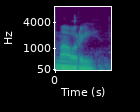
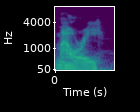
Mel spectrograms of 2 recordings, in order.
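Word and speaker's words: Māori: I can speak English, French, and Treo Maori.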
